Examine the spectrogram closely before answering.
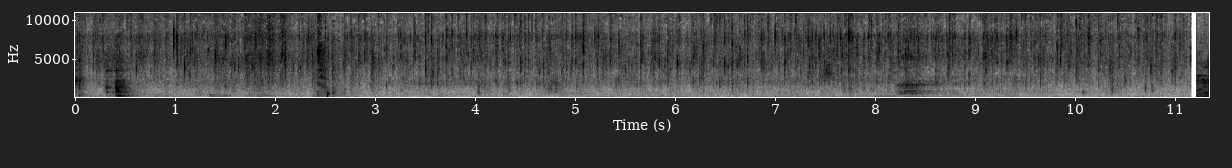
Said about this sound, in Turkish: Birden geldi yağmur. Ya, dolu şeklinde yağıyor.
